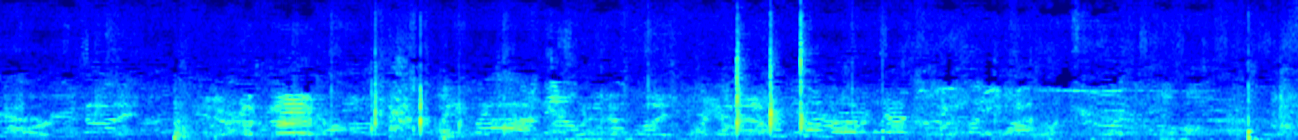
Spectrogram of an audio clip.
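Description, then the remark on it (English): A crowd of Hornets supporters at a night baseball game keeps up a steady babble of many overlapping voices, with occasional sharp knocks and short shouts rising above the murmur. “good Hornet uh, crowd coming out tonight, supporting the good guys.”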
